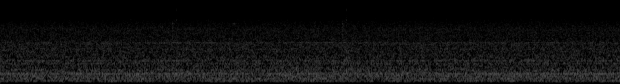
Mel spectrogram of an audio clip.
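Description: Faint steady background hiss, the recording's noise floor, with a faint steady hum tone running through it.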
